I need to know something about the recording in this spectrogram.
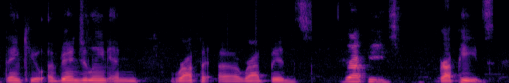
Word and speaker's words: Evangeline: eveline and R how do you say that Evangeline evangelene thank you Evangeline and rap uh Rapids Rapids Rapids and Rapids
